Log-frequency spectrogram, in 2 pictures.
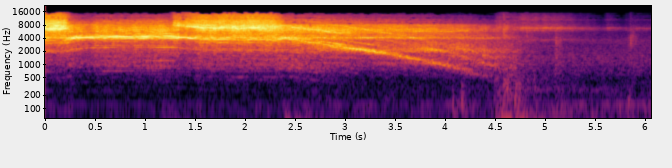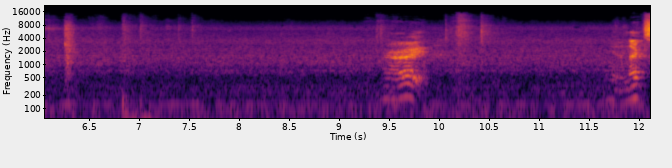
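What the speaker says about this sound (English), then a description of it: "I just take a thread chaser down it." A thread chaser run down a threaded part gives a loud, steady tool whine that slides downward and fades over the first few seconds, then quieter scrapes and clicks follow in the background.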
